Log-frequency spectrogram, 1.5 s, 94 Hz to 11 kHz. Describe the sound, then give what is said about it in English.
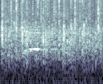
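About four or five hand claps rise from an audience, sparse and uneven rather than full applause, fairly quiet throughout the brief moment. “Boy, I only got about 4 or 5 hand claps on that one.”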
